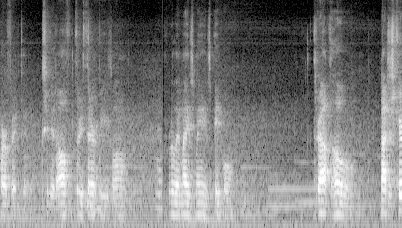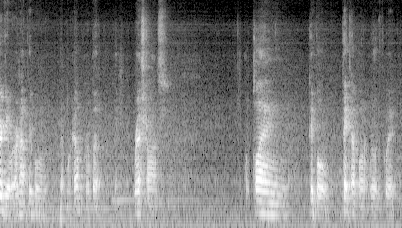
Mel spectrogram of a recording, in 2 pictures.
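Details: Adult male speaker; typical speech.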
